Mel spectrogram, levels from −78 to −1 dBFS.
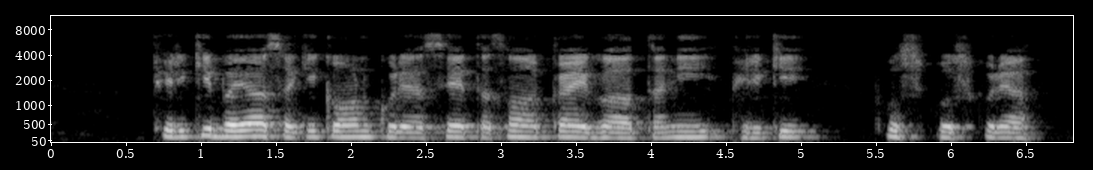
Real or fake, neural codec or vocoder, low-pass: real; none; 7.2 kHz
